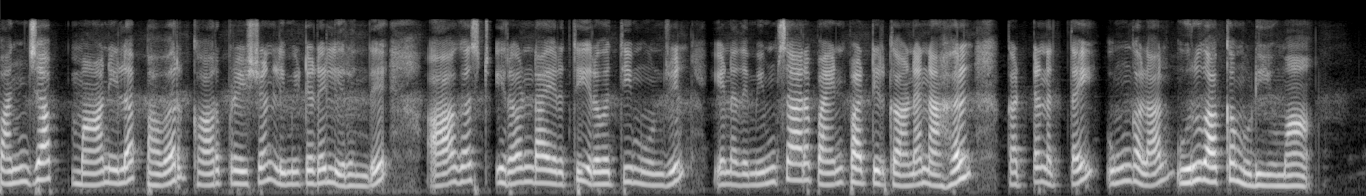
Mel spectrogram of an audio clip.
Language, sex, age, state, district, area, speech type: Tamil, female, 18-30, Tamil Nadu, Ranipet, rural, read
